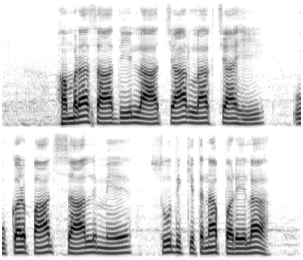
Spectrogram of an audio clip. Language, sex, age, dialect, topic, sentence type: Magahi, male, 18-24, Western, banking, question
